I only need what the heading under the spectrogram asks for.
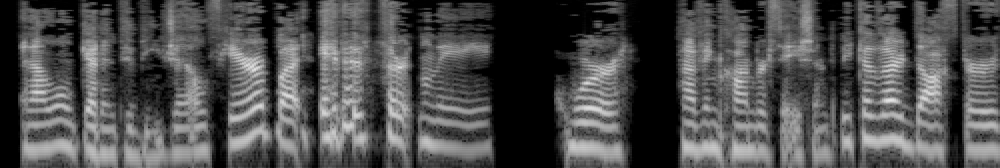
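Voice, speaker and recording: A woman with a normal speaking voice, fairly low in pitch, ordinary pitch variation, a moderate pace and a dry, close sound with no echo. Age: 50s. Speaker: realtor. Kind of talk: podcast interview answer.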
